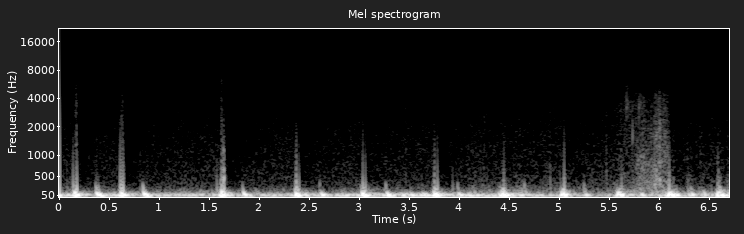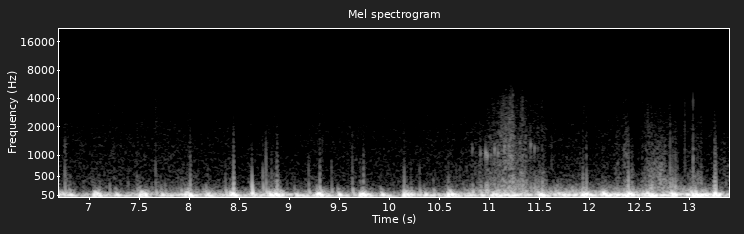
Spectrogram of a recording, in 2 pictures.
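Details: Rapid heartbeat around 130 a minute with uneven spacing between beats, described as sick; fast irregular heartbeat.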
